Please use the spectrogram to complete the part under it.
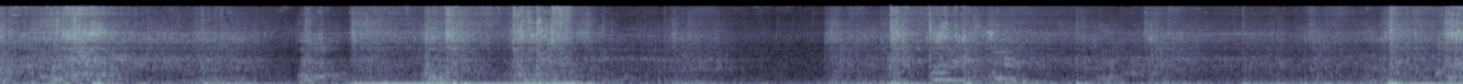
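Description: Heavy impacts thud repeatedly.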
